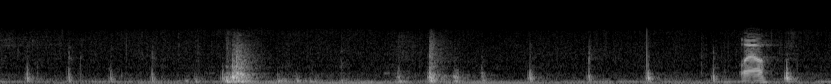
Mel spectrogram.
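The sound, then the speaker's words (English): The top middle drawer of a desk slides open and things inside are rummaged through as it is searched: scattered light clicks and knocks, plus two louder rattling bursts, over a low steady hum. “In the top middle drawer of my desk. Inspector, will you see if it's there?”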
